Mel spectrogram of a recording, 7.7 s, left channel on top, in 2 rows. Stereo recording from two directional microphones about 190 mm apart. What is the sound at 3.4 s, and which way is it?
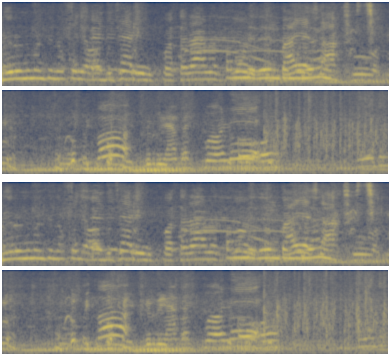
Speech, 30° right (ahead or behind).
